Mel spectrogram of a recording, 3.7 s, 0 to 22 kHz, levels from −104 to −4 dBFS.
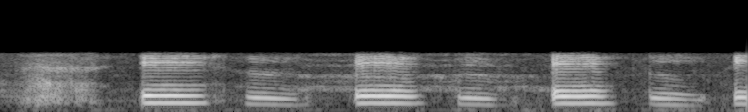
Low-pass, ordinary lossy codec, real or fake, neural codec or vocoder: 3.6 kHz; Opus, 32 kbps; fake; codec, 16 kHz, 8 kbps, FreqCodec, smaller model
